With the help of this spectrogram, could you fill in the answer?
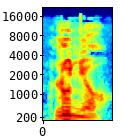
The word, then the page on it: luzo: Apatani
